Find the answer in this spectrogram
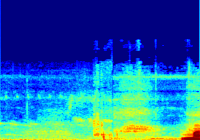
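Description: A short click about a second in, followed by a faint, harsh, rasping sound lasting about half a second.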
